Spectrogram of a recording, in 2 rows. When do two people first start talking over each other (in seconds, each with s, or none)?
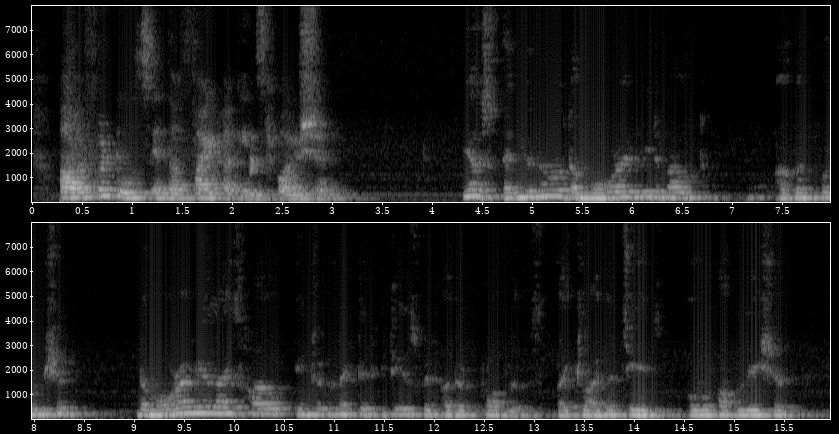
none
